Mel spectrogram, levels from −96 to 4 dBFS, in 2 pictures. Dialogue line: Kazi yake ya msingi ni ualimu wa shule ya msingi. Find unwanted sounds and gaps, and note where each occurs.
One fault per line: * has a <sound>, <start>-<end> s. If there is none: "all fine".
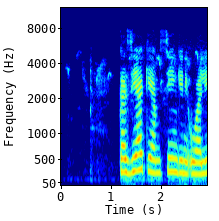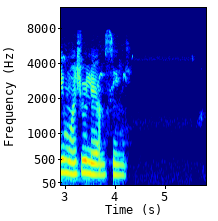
all fine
